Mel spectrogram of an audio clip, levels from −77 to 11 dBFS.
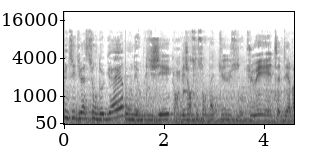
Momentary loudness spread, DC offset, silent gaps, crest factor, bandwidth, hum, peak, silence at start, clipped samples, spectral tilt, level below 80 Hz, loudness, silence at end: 5 LU; under 0.1%; none; 14 dB; 11.5 kHz; none; 0 dBFS; 0 s; under 0.1%; -5.5 dB/octave; -26 dBFS; -16 LUFS; 0 s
